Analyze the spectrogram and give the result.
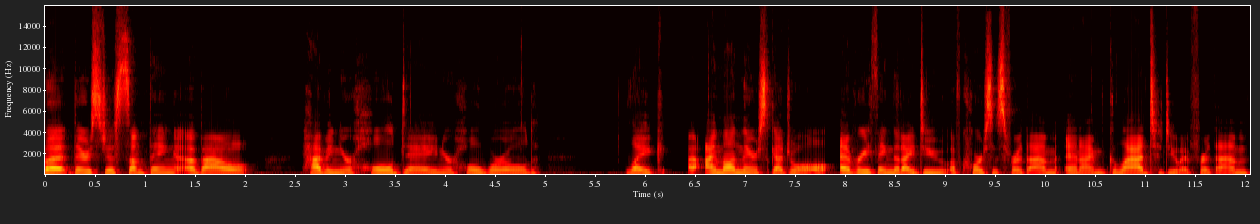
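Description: A woman with a Michigan accent speaks at a moderate pace, her pitch very deep and low. Her pitch variation is ordinary, on a very clean recording with a silent background. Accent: Midwestern US (Michigan). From Michigan, Flint area. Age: 30s. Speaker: podcast host, wedding planner. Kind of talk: casual personal monologue. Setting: at home, casual.

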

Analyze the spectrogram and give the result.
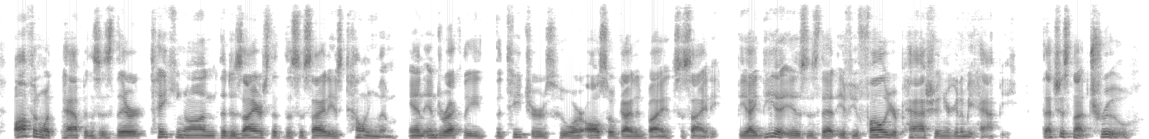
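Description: A man with an ordinary speaking voice talks at a moderate pace with hardly any pauses, in a medium pitch and ordinary pitch variation. The recording is very clean, with a silent background. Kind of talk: interview.

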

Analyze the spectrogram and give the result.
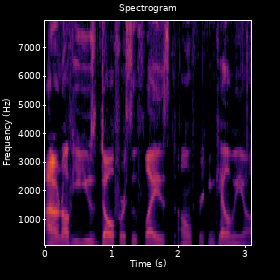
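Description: A man talks in an ordinary speaking voice. His intonation is lively and his pace fairly quick. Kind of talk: casual chat. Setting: recording in his apartment living room. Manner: laid-back, joking.

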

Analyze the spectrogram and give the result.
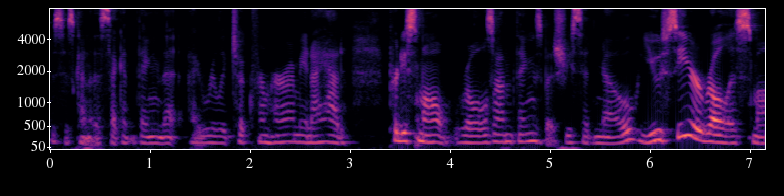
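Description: A woman speaks in a very deep, low voice. The recording is very clean, with a silent background. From Wyoming, US. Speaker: professor, aging and exercise researcher. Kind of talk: interview.

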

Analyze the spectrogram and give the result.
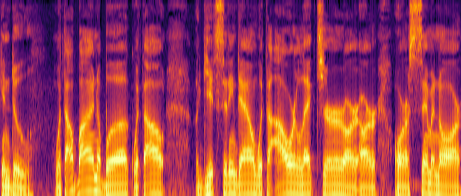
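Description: At a moderate pace, a man speaks in an ordinary speaking voice, fairly low in pitch, with fairly even intonation. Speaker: radio host. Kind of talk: casual chat. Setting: studio.

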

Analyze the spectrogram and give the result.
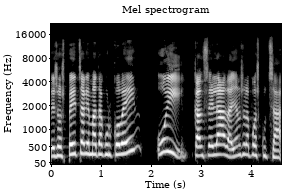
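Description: A woman talks in a high voice with an animated tone. Her pace is fairly slow, and her pitch varies in an ordinary way. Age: 20s. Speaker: podcast host. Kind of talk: casual chat.

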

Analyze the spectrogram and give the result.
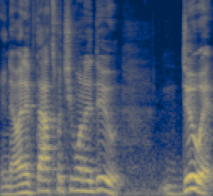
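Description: In audible room echo, a man speaks with a bright, sharp tone, very wide pitch swings and vocal fry. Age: 20s. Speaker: biotech salesperson. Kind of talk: casual chat.

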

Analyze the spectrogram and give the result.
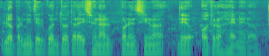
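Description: At a moderate pace, a man with a normal speaking voice and a fairly low pitch keeps his intonation fairly even. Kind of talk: interview. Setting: summer school in Huesca.

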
